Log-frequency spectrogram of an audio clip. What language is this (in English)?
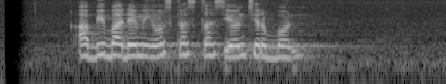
Sundanese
